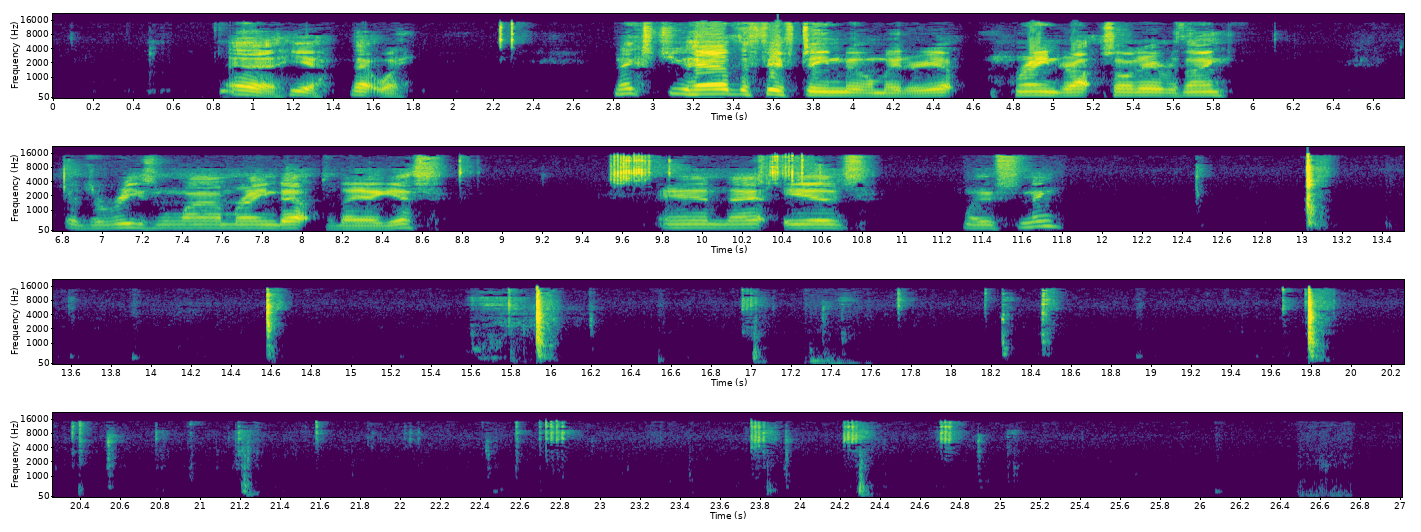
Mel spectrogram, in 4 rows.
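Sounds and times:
metallic clicks of wrench and bolts: 9.5s - 10.6s, 22.0s - 23.0s, 23.8s - 25.1s
dull thump: 17.0s - 17.7s.

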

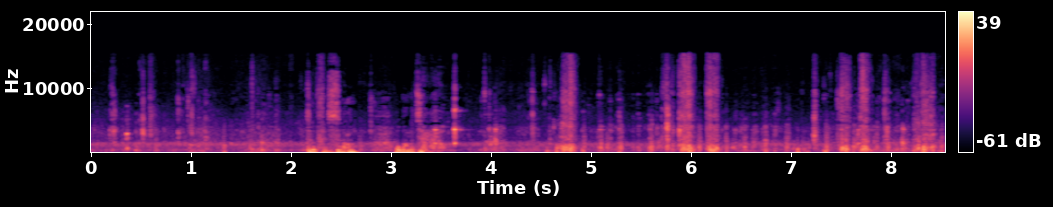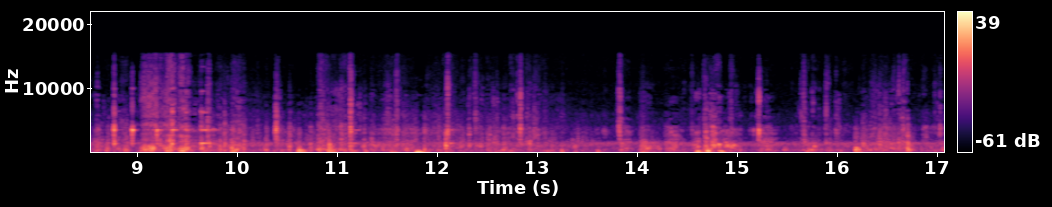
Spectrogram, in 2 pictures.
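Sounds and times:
person slurping noodles: 4.5s - 6.4s, 7.3s - 9.6s.

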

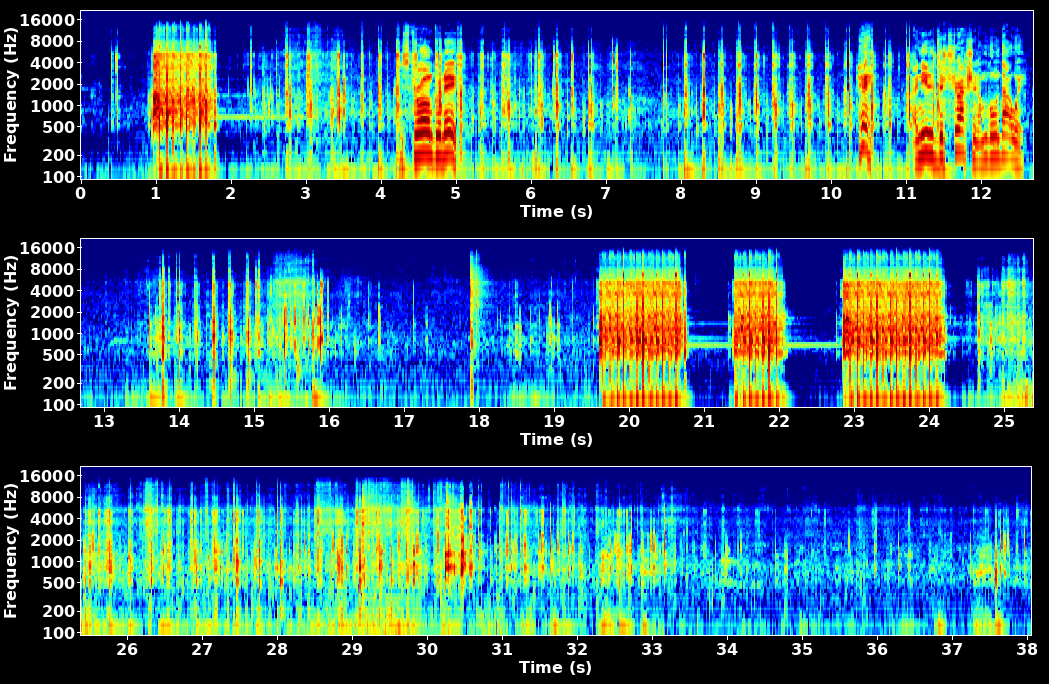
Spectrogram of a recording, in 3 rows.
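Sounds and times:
airsoft rifle firing bursts: 0.9s - 1.8s, 19.6s - 20.8s, 21.4s - 22.1s, 22.8s - 24.3s
crunching and rustling: 1.0s - 12.6s, 13.3s - 19.7s, 23.5s - 38.0s.

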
